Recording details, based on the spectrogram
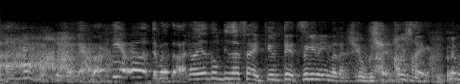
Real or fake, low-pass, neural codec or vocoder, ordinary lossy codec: fake; none; codec, 16 kHz, 2 kbps, X-Codec, WavLM features, trained on Multilingual LibriSpeech; none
